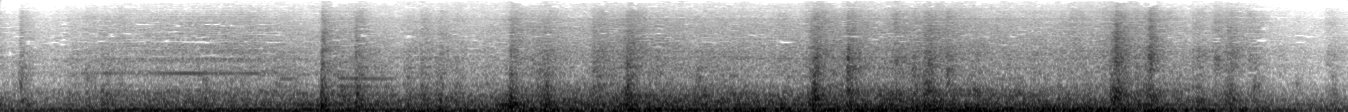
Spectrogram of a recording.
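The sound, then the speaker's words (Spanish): A train travelling on rails towards Castellón, with a loud, steady rumbling roar and a run of repeated clicking wheel beats over the joints, sustained throughout. “En el viaje en tren, mientras se aproximan a Castellón, Silvi y Lara”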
